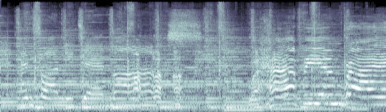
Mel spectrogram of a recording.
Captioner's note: laughs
